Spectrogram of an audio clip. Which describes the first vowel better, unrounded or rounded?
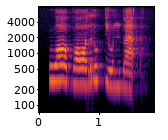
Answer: rounded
